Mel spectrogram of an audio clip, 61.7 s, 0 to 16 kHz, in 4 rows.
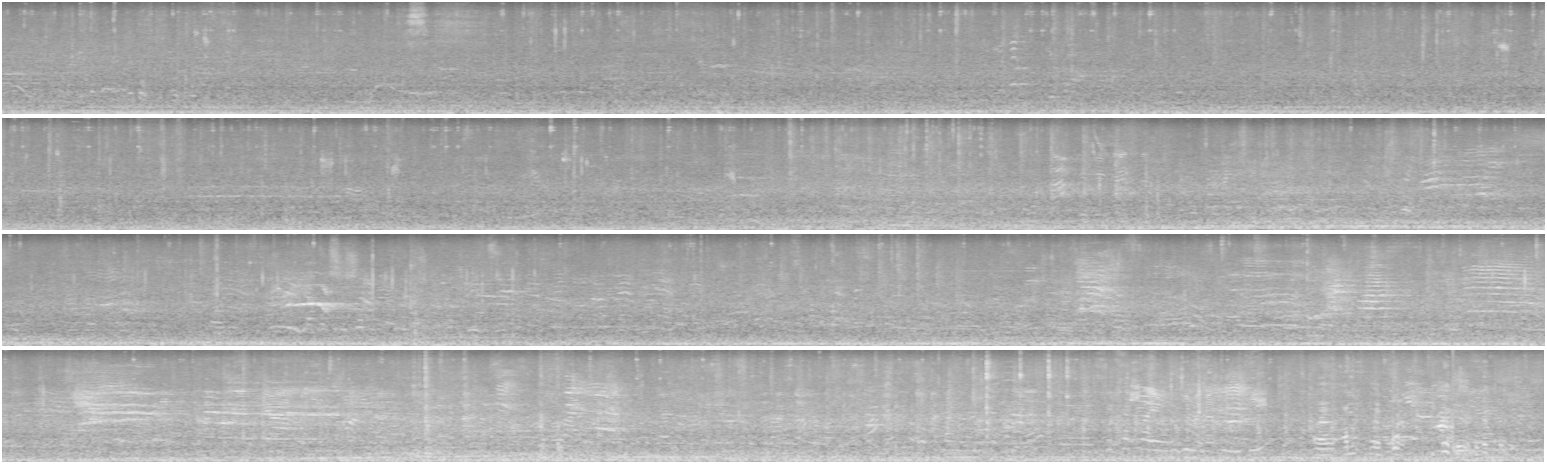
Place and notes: Gdańsk, Polska - IKM picnic 4
Dźwięki nagrano podczas pikniku zrealizowanego przez Instytut Kultury Miejskiej.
